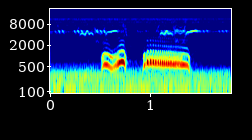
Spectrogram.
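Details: Deep-voiced spotted dove, a ground decoy bird in the ku ang kham cooing style, gives one phrase: a short wavering two-part note, then a long steady low coo. Faint high ticking sits above it.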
